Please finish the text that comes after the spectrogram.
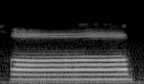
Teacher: خا حلق کے پہلا حصہ سے ادا ہوگا جو کہ منہ کی طرف ہے، اور اس کو بھی ہم ایک الف کے برابر لمبا کرتے ہیں، خا۔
